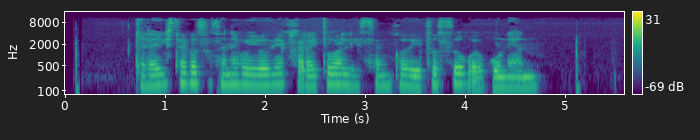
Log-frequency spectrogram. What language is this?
Basque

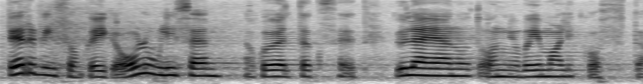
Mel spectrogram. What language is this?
Estonian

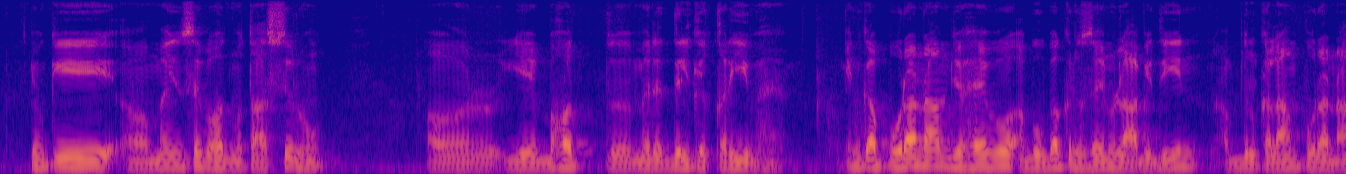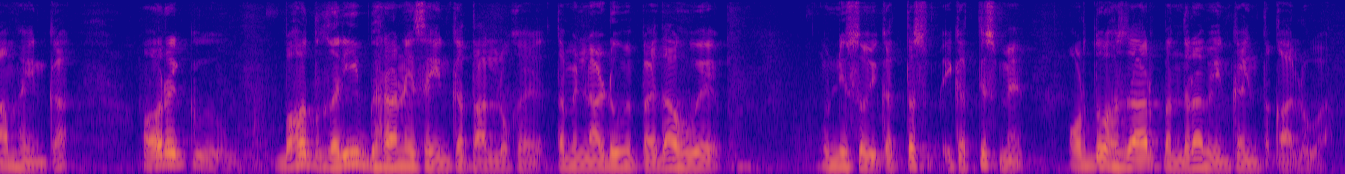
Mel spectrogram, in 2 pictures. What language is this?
Urdu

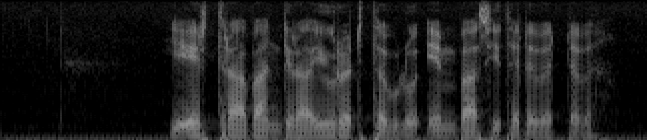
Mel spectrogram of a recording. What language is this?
Amharic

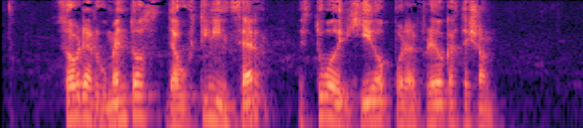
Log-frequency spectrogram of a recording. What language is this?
Spanish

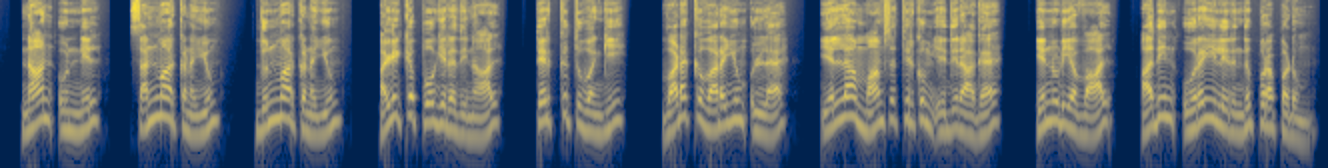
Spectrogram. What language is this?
Tamil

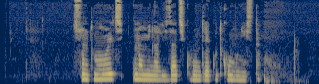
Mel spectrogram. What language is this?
Romanian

